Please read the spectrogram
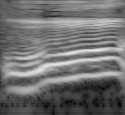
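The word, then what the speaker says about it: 五: 10 five in Chinese the number five is pronounced oo and it's really fun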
